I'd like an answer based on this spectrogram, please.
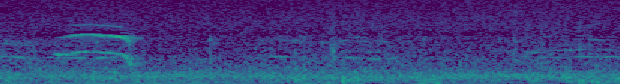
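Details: Six-week-old Ocicat kittens: one short, high, thin mew rising then falling, under a second long, early on, followed by steady low background hum with no further calls.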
